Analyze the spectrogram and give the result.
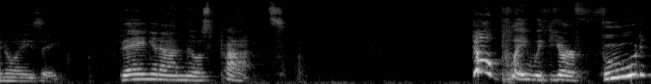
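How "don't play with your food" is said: louder firm table rule; scolding mom. Acted. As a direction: warn him at dinner.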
